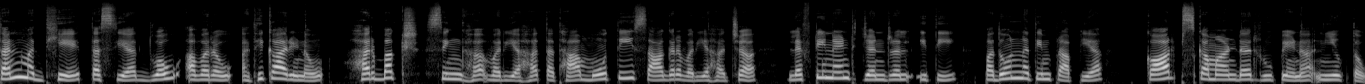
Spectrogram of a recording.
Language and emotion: Sanskrit, neutral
